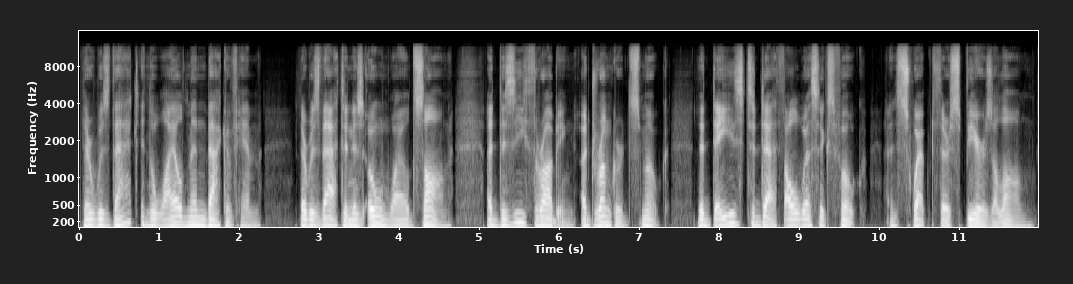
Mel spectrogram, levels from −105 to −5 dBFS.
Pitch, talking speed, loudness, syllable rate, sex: 120 Hz, 180 wpm, -17 LUFS, 4.3 syllables/s, male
